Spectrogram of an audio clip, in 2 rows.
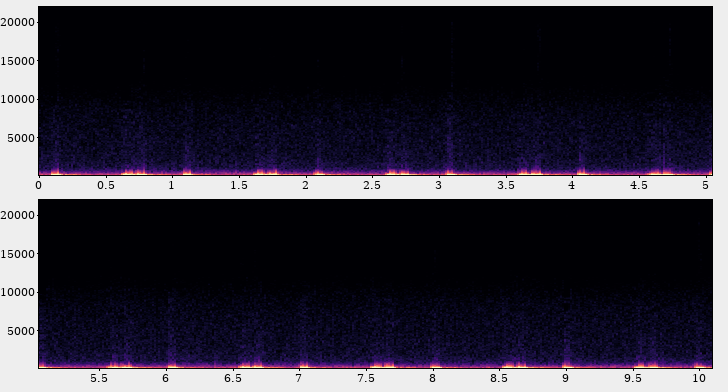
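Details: Regular heartbeat near 60 per minute with a soft, low-frequency extra sound just before each first heart sound: fourth heart sound (S4, atrial gallop), produced during atrial contraction; headphones recommended for listening.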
